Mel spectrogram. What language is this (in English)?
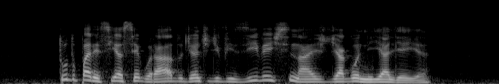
Portuguese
